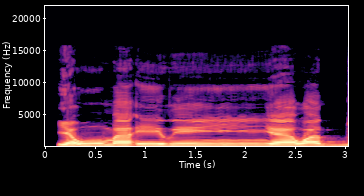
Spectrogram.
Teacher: এখানে ঈদগামে বাগুন্নাহ গুন্না হবে। তানবিনের পরে ঈদগামে বাগুন্নার 4 হরফের 1 হরফ ইয়া আসছে।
